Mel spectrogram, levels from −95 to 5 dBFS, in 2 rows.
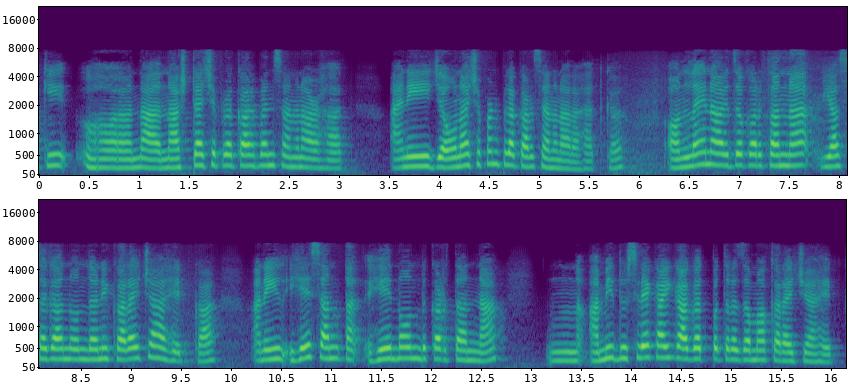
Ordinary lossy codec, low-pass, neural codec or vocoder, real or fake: none; none; codec, 16 kHz, 0.5 kbps, X-Codec, WavLM features, trained on Multilingual LibriSpeech; fake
